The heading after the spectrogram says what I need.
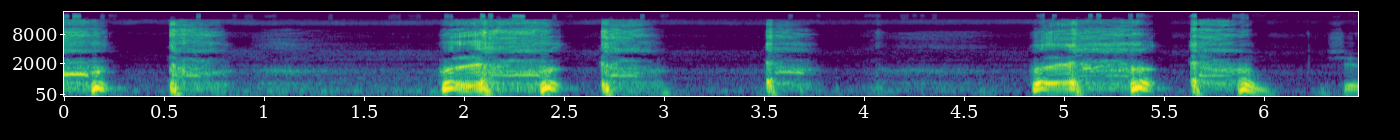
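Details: Adult taking a cannabis blinker hit, then a rapid fit of about eight harsh, explosive coughs, throat hurting afterward; cough after smoke inhalation.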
